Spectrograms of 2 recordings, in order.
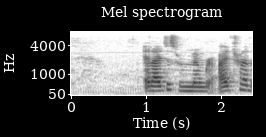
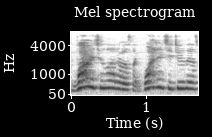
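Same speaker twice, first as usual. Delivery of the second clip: imitating a mad dad, higher and pushing; hammed-up angry interrogation, pitched up; 7 semitones higher, faster than usual. Retold dad demanding why she lied, angry and high. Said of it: "Shit went down".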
